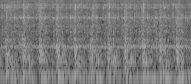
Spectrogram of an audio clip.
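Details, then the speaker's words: Portable CNY embroidery machine after disassembly and polishing, new shoe fitted: fast steady mechanical chatter with gritty uneven rattle each turn; rotary hook assembly runs rough, possibly from earlier forced jam, unconfirmed. "Tapi ini sudah dites, sudah mulai ini, nanti saya cek lagi suaranya kasar. Ini saya pinjam sepatu yang baru, masih kasar juga."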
